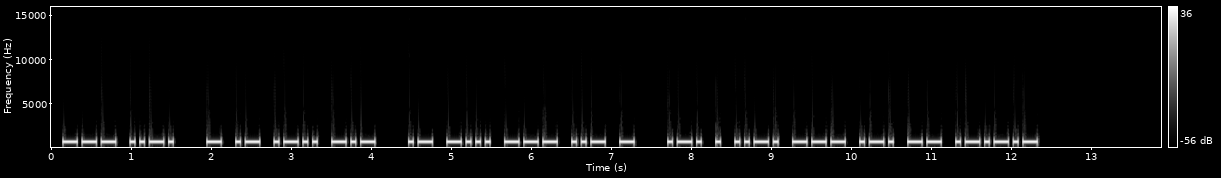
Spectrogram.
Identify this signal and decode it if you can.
Morse code, heard as a keyed tone, about 20 wpm, 700 Hz. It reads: OF TALK ABOUT REFORM.
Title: Sentences with 7-Word Phrases - 20wpm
